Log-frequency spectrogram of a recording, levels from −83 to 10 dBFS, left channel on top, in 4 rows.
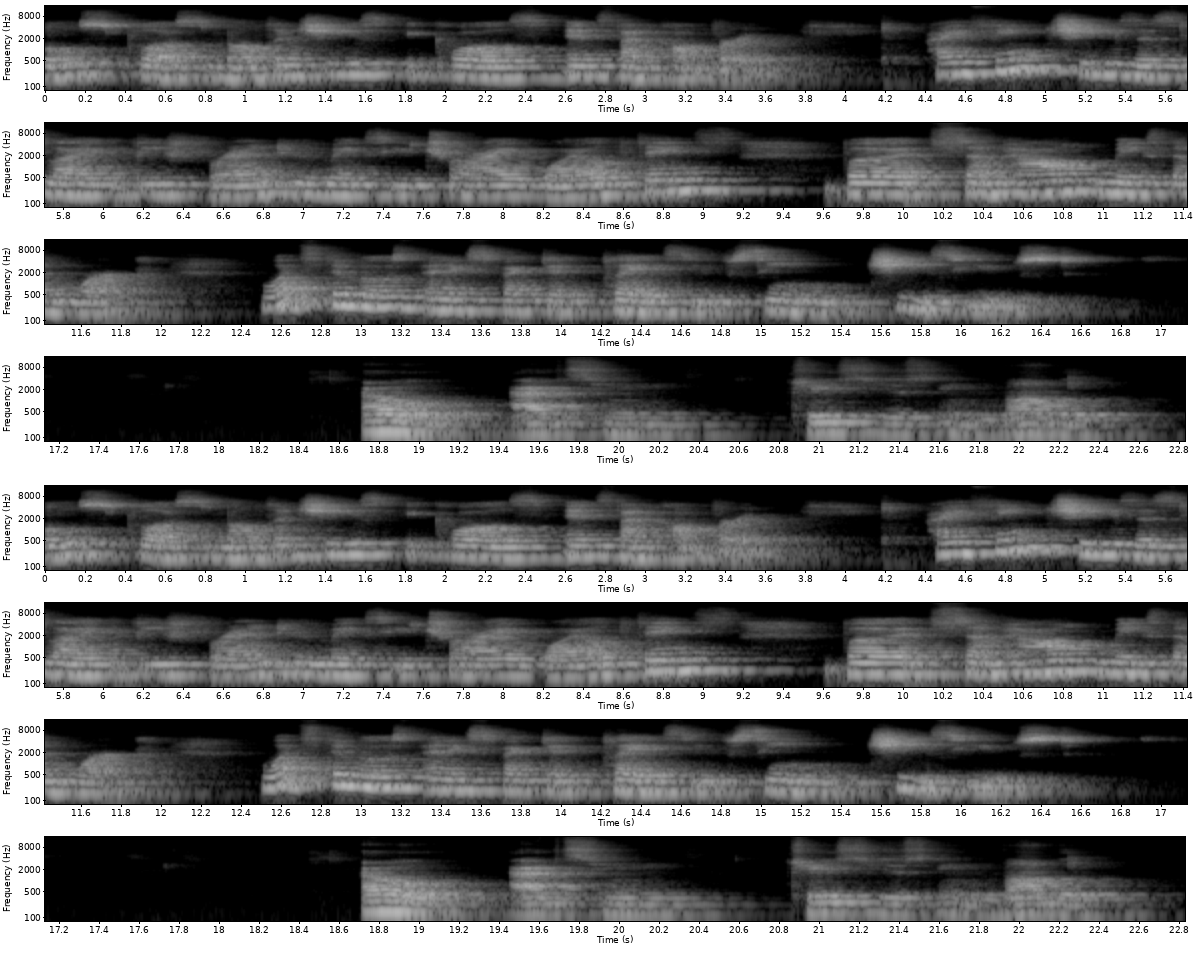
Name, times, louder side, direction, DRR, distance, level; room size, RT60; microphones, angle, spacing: voice 1, 0.0-1.7 2.0-3.5 3.9-4.0 4.4-11.8 12.1-12.3 12.5-16.4, equal, ahead, -6 dB, 0.9 m, -28 dB
voice 2, 18.7-19.2 19.5-20.3 20.8-22.3, right 1 dB, 60° right, -2 dB, 1.0 m, -28 dB
4.3 x 3.3 x 2.8 m, 0.79 s
head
